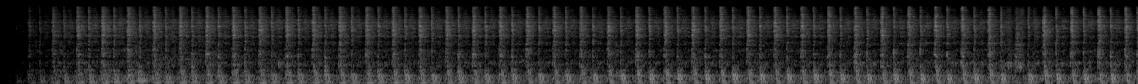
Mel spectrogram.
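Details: Model steam engine running after reassembly: crisp, even chuffing at about 220 beats a minute, steady and unbroken throughout; running smoothly and healthy.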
